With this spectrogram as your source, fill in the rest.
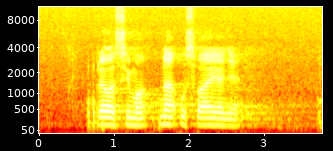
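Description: A man speaks into a microphone, heard over loudspeakers in a large hall.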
